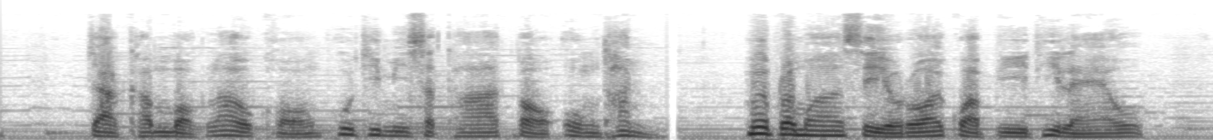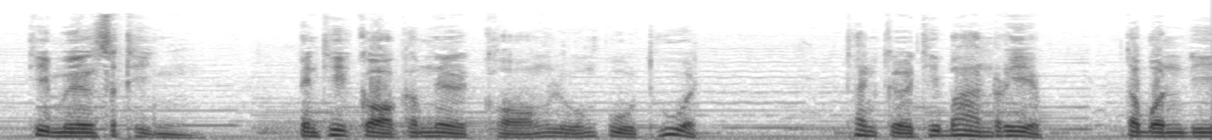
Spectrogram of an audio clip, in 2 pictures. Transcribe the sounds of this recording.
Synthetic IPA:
t͡ɕaː˨˩kʰːa˧mbɔː˨˩k̚la˥˩wkʰɔː˩˦ŋpʰuː˥˩t̪ʰiː˥˩miː˧sa˨˩t̪ʰːaː˧˥t̪ɔː˨˩ʔo˧ŋt̪ʰa˥˩n | mɯ˥˩ɐpɾa˧maː˧nsiː˨˩ɾɔː˦˥jkwaː˨˩piː˧t̪ʰiː˥˩lɛː˦˥w | t̪ʰiː˥˩mɯ˧əŋsa˧t̪ʰi˨˩ŋ | pe˧nt̪ʰiː˥˩kɔː˨˩ka˧mnɤː˨˩t̪̚kʰɔː˩˦ŋlu˨˩˦ŋpuː˨˩t̪ʰu˥˩ət̪̚ʰː | a˥˩nkɤː˨˩t̪ʰːiː˥˩baː˥˩nɾi˥˩əp̚t̪a˧bo˧ndiː˧

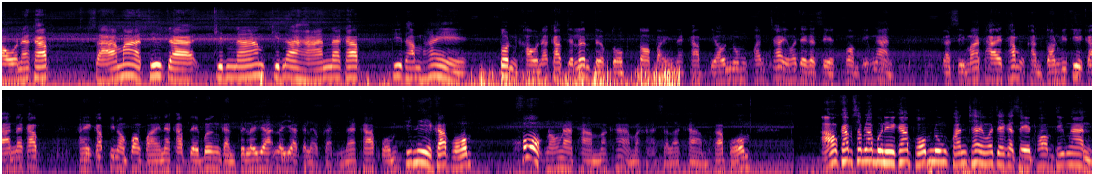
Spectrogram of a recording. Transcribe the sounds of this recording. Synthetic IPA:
a˨wna˦˧˥kʰa˦˧˥p̚ | saː˨˦maː˧˥˩t̪ʰːiː˧˩t͡ɕa˧ | ki˨˩nːaː˧˥˨mki˨nʔaː˧ɦaː˨˦nːa˧˥kʰa˧˦˥p̚t̪ʰiː˧˥˩t̪ʰa˧˦mɦa˧˩jt̪o˧˥˨nkʰa˨˩wna˧˥kʰa˦˧p̚t͡ɕa˧˨lɤː˧˥˩mt̪ɤː˨˩p̚t̪o˨˦pt̪ɔː˧˩pa̰˨˩jna˧˥kʰa˧˦˥p̚di˨˦əwnu˧˥˨mkʰwa˧˥˦nt͡ɕʰa˧˥˩jma˧˩t͡ɕa˧jka˧˩seː˨˩t̪̚pʰɔː˧˩˨mt̪ʰiː˧˥˨mŋaː˧˥˩n | ka˧˩si˧˦maː˧˥˨t̪ʰaː˧jt̪ʰa˧˥˨mkʰa˨˩nt̪ɔː˨˦nwi˧˥t̪ʰiː˧˨kaː˨nːa˧˥kʰa˧˦˥p̚ | ha˨˩jka˧˦p̚t̪ʰiː˧˩nɔː˧˩ŋpɔː˧˩ŋpa˨˩jna˧˥kʰa˦˧˥p̚da˧˩jbɤ˧˨ŋka˨npe˨nla˧ja˧˥ʔla˧ja˧ʔka˨nlɛː˧˩wka˨˩nːa˧˥kʰa˦˥p̚ʰːo˨˦mt̪ʰiː˧niː˧˩kʰa˦˥pʰːo˨˦m | kʰoː˥˩k̚nɔː˧˥ŋnaː˧˩t̪ʰaː˧mːaː˧kʰaː˧˥˩ma˧ɦa̰ː˨˦sa˨˧˦la˧kʰaː˧mkʰa˦˧˥pʰːo˨˦m | ʔa˨˦wkʰa˦˥p̚sa˨˦mla˧p̚mɯː˧niː˧˩˨kʰa˦˧˥pʰːo˨˦mnu˧˥˨mkʰwa˧˦˥nt͡ɕʰa˧˥˩jhwaː˧˥˦t͡ɕa˧˩jka˧seː˨˩t̪̚pʰɔː˧˥˩mt̪ʰiː˦˧˥p̚ŋaː˧˥˩n

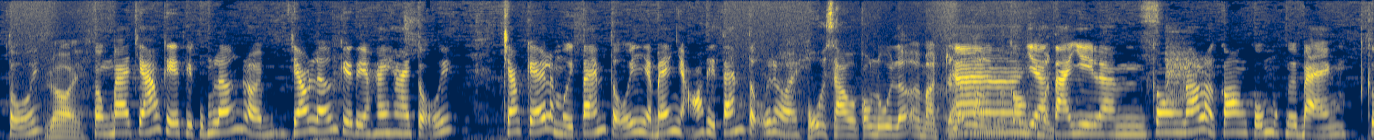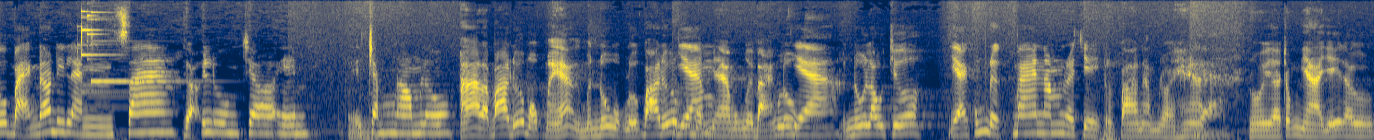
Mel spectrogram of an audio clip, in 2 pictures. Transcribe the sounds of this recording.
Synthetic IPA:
t̪u˧˩əjzo˨˩jkɔ˨˩nɓaː˧t͡ɕaː˨˦wki˧ət̪ʰi˨˩kʊ̰˧˥ŋ͡mləː˨˦nzo˨˩jt͡ɕaː˨˦wləː˨˦nki˧ət̪ʰi˨˩ɦaː˧jɦaː˧jt̪u˧˩əj | t͡ɕaː˨˦wke˨˦laː˨˩mɨ˨˩əjt̪aː˨˦mt̪u˧˩əjɲaː˨˩ɓɛ˨˦ɲɔ̰˧˩t̪ʰi˨˩t̪aː˨˦mt̪ṵ˧˩əjzo˨˩jʔu˧˩˦jsaː˧wkɔ˧nnu˧əjləː˨˦˧maː˨˩t͡ɕəː˦˨˧zaː˧˨t̪a̰ː˧˨jvi˨˩laː˨˩kɔ˧nɗɔ˨˦laː˨˩kɔ˧nku˧˩əmo˨˩t̚ŋɨ˨˩əjɓa̰ː˧˨n | ko˧ɓa̰ː˧˨nɗɔ˨˦ɗi˧laː˨˩msaː˧ɣə̰ː˧˥˨jlu˧ənt͡ɕɔ˧ʔɛ˧m | ɗe˧˩t͡ɕɔ˧wŋ͡mnɔ˧mlu˧ənʔaː˨˩laː˨˩ɓaː˧ɗɨ˨˦əmo˨˩t̚mɛ̰˧˨mï˨˩ŋnu˧jmo˨˩t̚lɨ̰˧˨ək̚ɓaː˧ɗɨ˨˦əjaː˨mo˨t̚ɲaː˨˩mo˨˩t̚ŋɨ˨˩əjɓa̰ː˧˨nlu˧əɲaː˨mi˨˩ŋnu˧jlə˧wt͡ɕɨ˧ə | ja̰ː˨kʊ̰˧˥ŋ͡mɗɨ˨˩ək̚ɓaː˧na˧mzo˨˩jt͡ɕḭ˧˨ɗɨ˨˩ək̚ɓaː˧na˧mzo˨˩jɦaː˧a̰ː˧˨zo˨˩jʔəː˨˩t͡ɕɔ˧wŋ͡mɲaː˨˩və̰˧˨jlaː˨˩

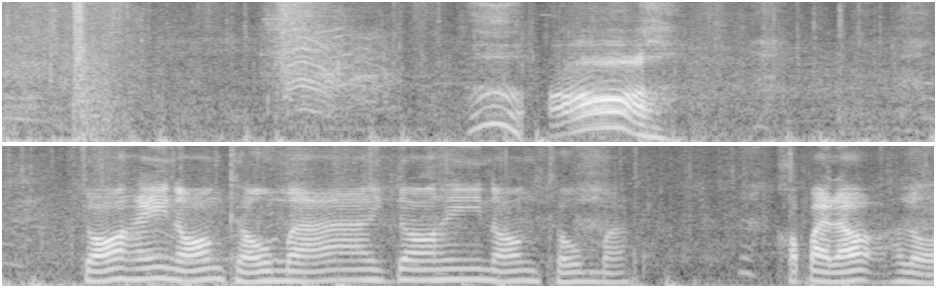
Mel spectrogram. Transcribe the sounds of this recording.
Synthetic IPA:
ʔɔː˨˦ | kɔː˨˥˦ɦa˧˥˩jnɔ˨˥nkʰə˨˦wmaː˨˧˦kɔ˧˥ha˧˥jnɔ˨˧˥nkʰə˨˦wmaː˨˧˦ | kʰɔ˨˧˦pa˨˧˩jɗa˨˧˦wa˧˥lo˨˦

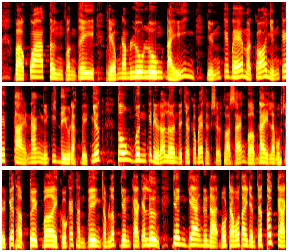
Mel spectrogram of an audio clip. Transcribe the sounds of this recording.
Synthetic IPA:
vaː˨˩kwaː˧t̪ɨ˨˩ŋfə˨˩nt̪ʰi˧t̪ʰi˨˩ʔə˧wŋ͡mna˧mlu˧ənlu˧ənɗə˧˩j | ɲɨ̰˧˥ŋkaː˨˦jɓɛ˨˦maː˨˩kɔ˨˦ɲɨ̰˧˥ŋkaː˨˦jt̪aː˨˩jna˧ŋɲɨ̰˧˥ŋkaː˨˦jɗi˨˩əwɗa˨˩k̚ɓi˨˩ət̚ɲə˦˥t̚ | t̪o˧nvï˧ŋ̟kaː˨˦jɗi˨˩əwɗɔ˨˦le˧nɗe˧˩t͡ɕɔ˧kaː˦˥k̚ɓɛ˨˦t̪ʰɨ˨˩k̚sɨ̰˧˨t̪waː˧˩saː˨˦ŋvaː˨˩ho˧mna˧jlaː˨˩mo˨˩t̚sɨ̰˧˨ke˦˥t̚həː˨˩p̚t̪wi˨˩ət̚vəː˨˩jku˧˩kaː˦˥k̚t̪ʰjŋ̟vi˧ənt͡ɕɔ˧wŋ͡mləː˦˥p̚zə˧nkaː˧kaː˨˦jlɨ˧əŋzə˧nzaː˧ŋɗɨ˧ŋɗa̰ː˧˨jmo̰˨˩t̚t͡ɕa˧˩mo̰˧˦t̪a˧jza˨˩ŋt͡ɕɔ˧t̪ə˦˥t̚kaː˧˩

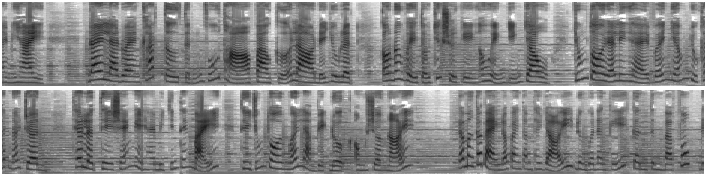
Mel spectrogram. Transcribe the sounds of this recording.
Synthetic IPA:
a˧jmɨ˧əjɦaː˧j | ɗə˧jlaː˨˩ɗwaː˨˩nxa˦˥k̚t̪ɨ˨˩t̪ï˧˩ŋ̟fu˨˦t̪ʰɔ̰˧˨vaː˨˩wkɨ˧˩əlɔ˧ɗe˧˩zu˧lï˨˩k̟̚ | kɔ˨˩nɗɨ˧əŋvḭ˧˨t̪o˧˩t͡ɕɨ˦˥k̚sɨ̰˧˨kḭ˧˨ənʔə̰ː˧˩hwḭ˧˨ənzḭ˧˥ənt͡ɕə˧wt͡ɕʊ˨˦ŋ͡mt̪o˧jɗa̰ː˧˥li˧ənɦḛ˧˨vəː˨˦jɲəː˨˦mzu˧xa˦˥jk̚nɔ˨˦jt͡ɕe˧n | t̪ʰɛ˧wlï˨˩k̟̚t̪ʰi˨˩saː˨˦ŋːa˨˩jɦaː˧jmɨ˧jt͡ɕi˨˦nt̪ʰaː˨˦ŋɓə˧˩j | t̪ʰi˨˩t͡ɕʊ˨˦ŋ͡mt̪o˧jməː˨˦jlaː˨˩mvi˨˩ək̚ɗɨ˨˩ək̚ʔə˧wŋ͡msəː˧nnɔ˨˦j | kaː˨˩˦mʔəː˧nkaː˦˥k̚ɓa̰ː˧˨nɗa̰ː˧˥kwaː˧nt̪ə˧mt̪ʰɛ˧wzɔ̰˧˥jɗɨ˨˩əŋkwe˧nɗa˧ŋki˨˦kə˧nt̪ï˧˩ŋɓaː˧˩fʊ˦˥k͡p̚ɗe˧

